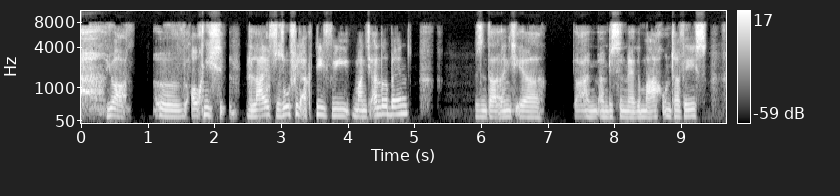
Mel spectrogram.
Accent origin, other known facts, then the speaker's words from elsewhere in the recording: Gelsenkirchen, North Rhine-Westphalia, Germany; Ja, aber wir sind wirklich absolute Original-Gelsenkirchener. So nicht einmal irgendwie weggezogen, innerhalb von Gelsenkirchen mal immer so umgezogen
